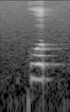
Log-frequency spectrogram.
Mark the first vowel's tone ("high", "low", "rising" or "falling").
high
